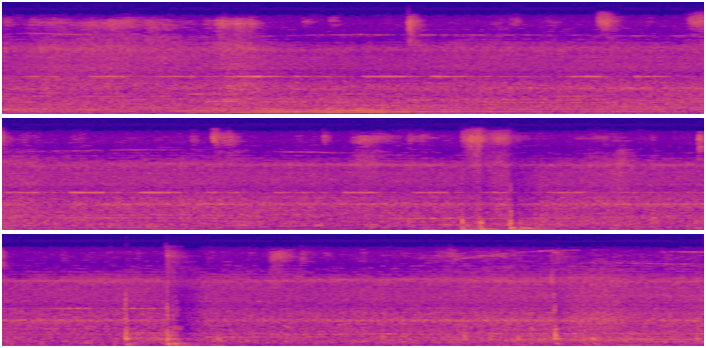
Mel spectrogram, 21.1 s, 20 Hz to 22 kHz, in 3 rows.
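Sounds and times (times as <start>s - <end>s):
electronic reversing beeps: 0.2s - 15.7s.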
